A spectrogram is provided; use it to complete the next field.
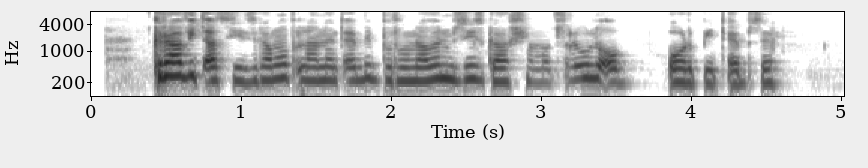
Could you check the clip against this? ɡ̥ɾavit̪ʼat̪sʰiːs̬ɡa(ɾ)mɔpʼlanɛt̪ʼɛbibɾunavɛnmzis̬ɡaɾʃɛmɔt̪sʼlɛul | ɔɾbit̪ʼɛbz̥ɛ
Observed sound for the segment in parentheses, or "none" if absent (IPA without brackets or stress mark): none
